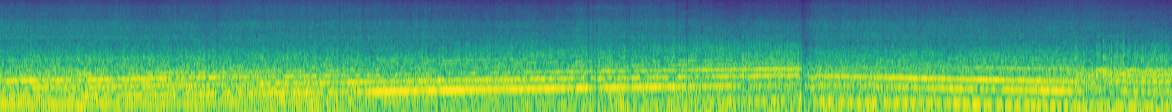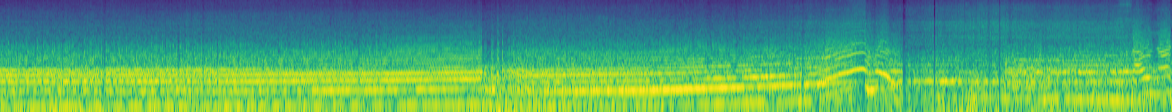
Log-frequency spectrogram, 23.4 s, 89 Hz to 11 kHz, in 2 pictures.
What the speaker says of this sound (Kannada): ಸೌಂಡ್ ನೋಡ್ರಪ್ಪ 10Rದು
